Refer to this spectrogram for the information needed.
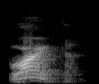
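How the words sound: The R is a curled-tongue sound. This is how it is said in inland São Paulo. "no interior de São Paulo, não fala porta. Eles vão falar porta"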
